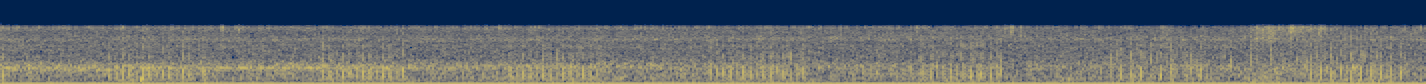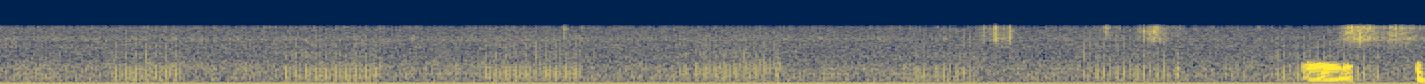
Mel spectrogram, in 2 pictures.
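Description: Muffled underwater ambient noise heard through a waterproof camera housing, a steady low rush with a faint hum. Near the end come a few light clicks and a brief, louder muffled burst.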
